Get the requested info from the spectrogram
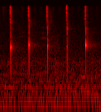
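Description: A man snapping his fingers in a steady beat, five snaps about two and a half a second apart.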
